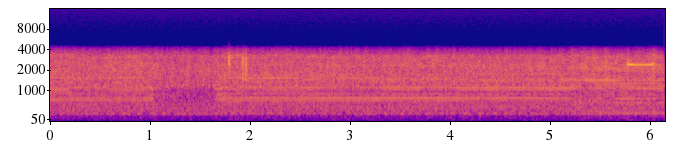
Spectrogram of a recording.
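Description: Trail-grooming tractor's engine idling, heard inside the cab: a steady hum with several steady tones.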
